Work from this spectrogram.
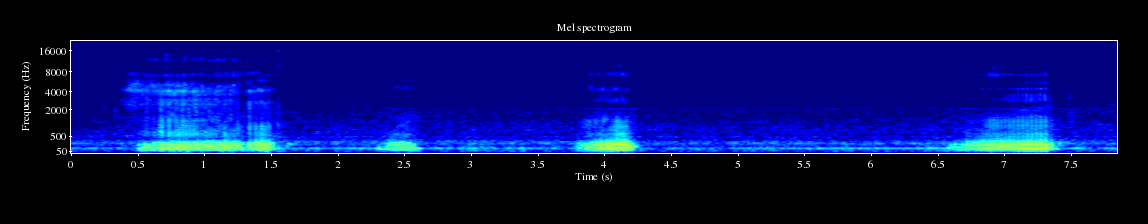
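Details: Chinese Shar-Pei napping indoors, snoring as usual: low rumbling snores in uneven bursts, four of them across roughly eight seconds, the loudest and longest near the end, with a steady low hum underneath.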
